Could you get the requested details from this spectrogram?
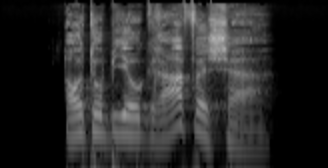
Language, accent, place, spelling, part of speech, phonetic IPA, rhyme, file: German, Germany, Berlin, autobiografischer, adjective, [ˌaʊ̯tobioˈɡʁaːfɪʃɐ], -aːfɪʃɐ, De-autobiografischer.ogg
- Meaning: 1. comparative degree of autobiografisch 2. inflection of autobiografisch: strong/mixed nominative masculine singular 3. inflection of autobiografisch: strong genitive/dative feminine singular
